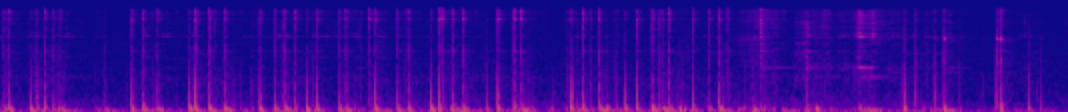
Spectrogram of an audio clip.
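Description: A small hollow clear glass Christmas bauble ornament with a metal cap and green ribbon is held in both hands and tapped and scratched with fingertips and nails. The result is a rapid, irregular run of short, dry taps and clinks with a soft low thump and bright scratchy edges, each dying away almost instantly.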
